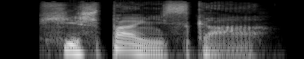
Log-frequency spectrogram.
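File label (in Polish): "hiszpanska", Polish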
